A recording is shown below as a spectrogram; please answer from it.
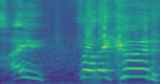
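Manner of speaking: high-pitched, loud, panicked delivery.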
